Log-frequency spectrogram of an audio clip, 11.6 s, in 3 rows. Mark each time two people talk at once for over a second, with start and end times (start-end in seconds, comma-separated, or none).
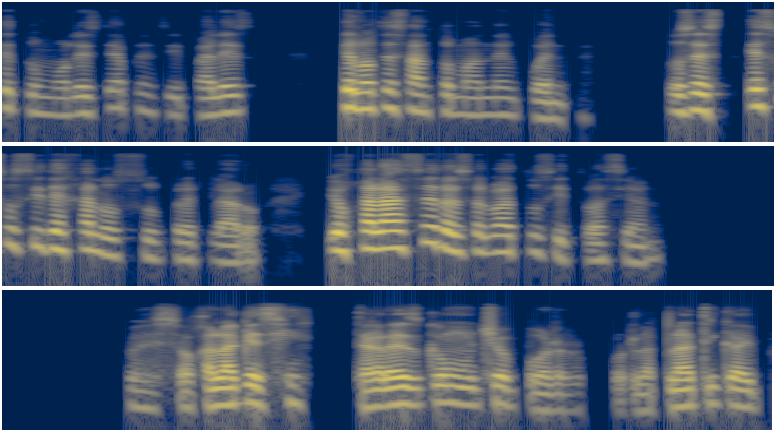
none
